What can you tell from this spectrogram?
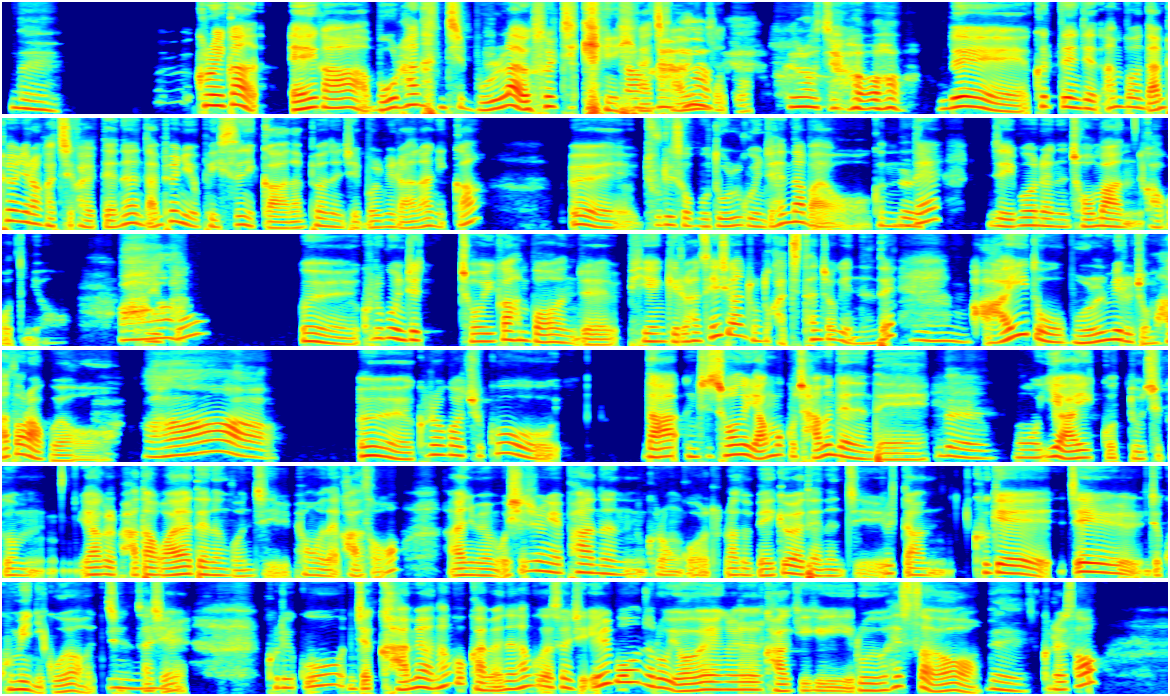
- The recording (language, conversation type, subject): Korean, advice, 여행 전에 불안과 스트레스를 어떻게 관리하면 좋을까요?
- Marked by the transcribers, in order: other noise; laughing while speaking: "몰라요. 솔직히 같이 가면서도"; laughing while speaking: "아 그렇죠"; tapping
